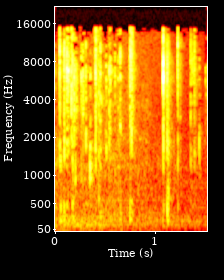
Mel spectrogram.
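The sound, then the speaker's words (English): Soft, irregular clicking of keys on a computer keyboard as someone types into a Google Doc, a quick run of keystrokes at low volume, with no one speaking. “Unless Doug has a keyboard accessible.”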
